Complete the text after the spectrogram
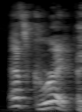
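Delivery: high, loud, pleased exclamation; delighted. Retold or imitated. Ace to the monitor mixer on hearing he was fantastic, delighted. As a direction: imitate a star happily taking the praise.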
